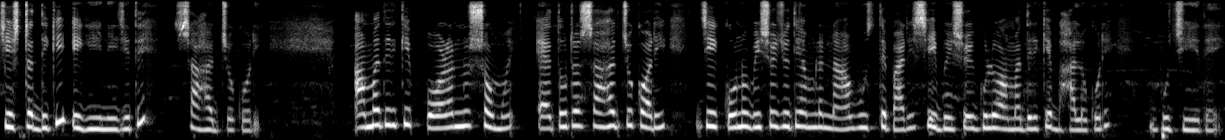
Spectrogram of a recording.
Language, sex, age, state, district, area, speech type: Bengali, female, 18-30, West Bengal, Bankura, urban, spontaneous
